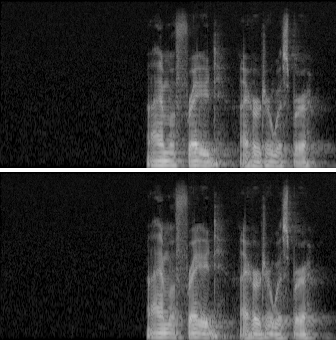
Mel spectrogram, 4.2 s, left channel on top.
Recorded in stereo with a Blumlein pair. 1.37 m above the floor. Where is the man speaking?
5° right, 0.7 m.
